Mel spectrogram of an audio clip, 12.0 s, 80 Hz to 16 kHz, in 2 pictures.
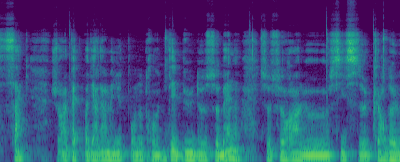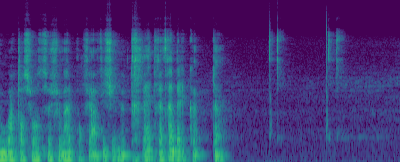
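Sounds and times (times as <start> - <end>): computer mouse clicks: 3.7 - 4.1, 4.9 - 6.4, 10.0 - 11.3.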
